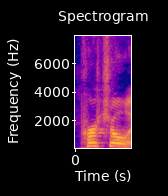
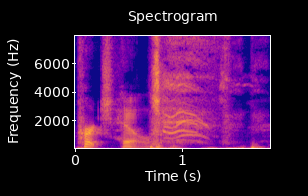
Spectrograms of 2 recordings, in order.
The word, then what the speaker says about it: Purchell: Purchell is pronounced the way our British friends say Churchill. He's super nice and never corrects when someone pronounces it Perch Hill.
